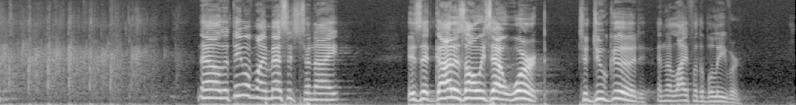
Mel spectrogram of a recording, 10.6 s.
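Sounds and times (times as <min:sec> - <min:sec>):
audience clapping: 0:00.0 - 0:02.5
speech: 0:02.7 - 0:04.6, 0:05.5 - 0:10.0.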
